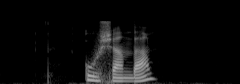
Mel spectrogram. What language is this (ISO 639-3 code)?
swe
